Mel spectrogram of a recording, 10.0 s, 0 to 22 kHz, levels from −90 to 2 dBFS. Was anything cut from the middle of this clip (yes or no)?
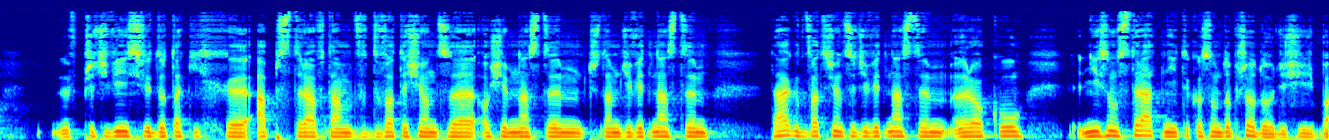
no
